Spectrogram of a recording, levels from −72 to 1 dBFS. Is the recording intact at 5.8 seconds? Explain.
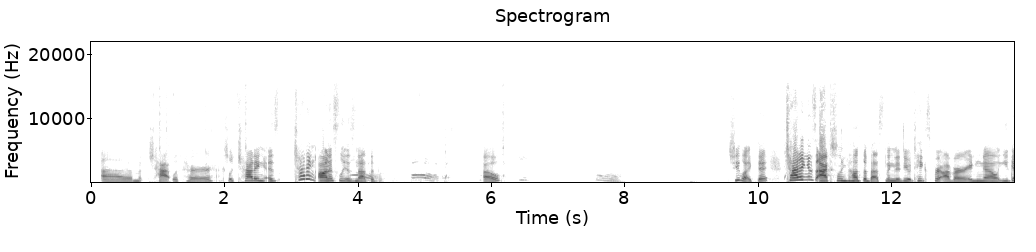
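No. Comfort noise replaces the background from 5.63 to 5.81 s, about 7 dB quieter, likely because transmission paused and the receiver substituted synthetic noise for 180 ms. An onset clipped by the voice detector at 5.79 to 5.81 s drops 20 ms, so the returning sound starts abruptly, without its soft beginning.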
